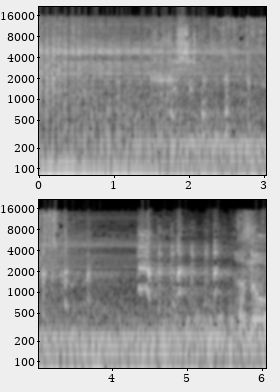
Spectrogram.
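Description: Slowed-down electronic bass music: a deep, heavy bass drop comes in at the start and is held under a dense, distorted texture, with short vocal snippets in the second half.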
